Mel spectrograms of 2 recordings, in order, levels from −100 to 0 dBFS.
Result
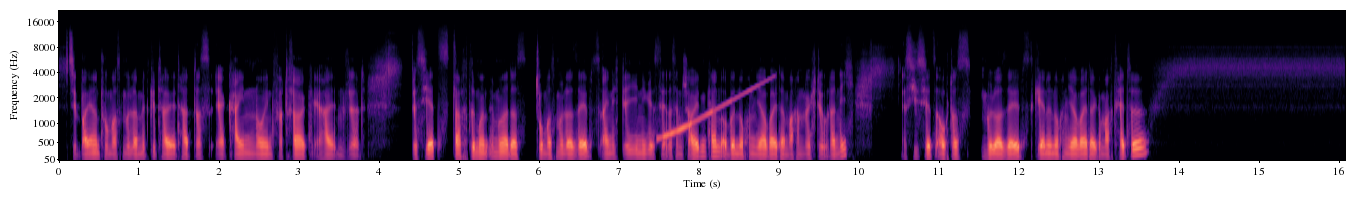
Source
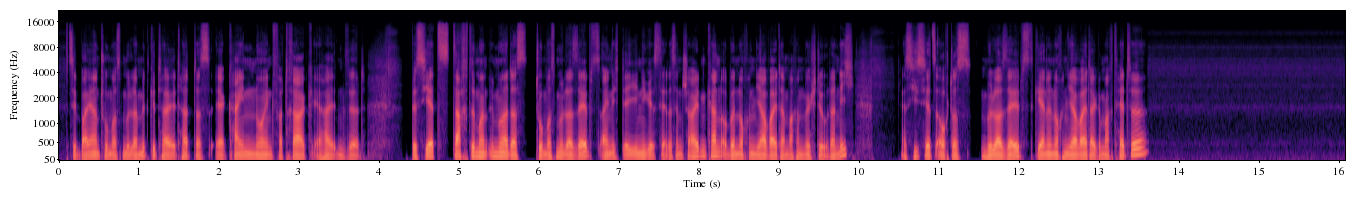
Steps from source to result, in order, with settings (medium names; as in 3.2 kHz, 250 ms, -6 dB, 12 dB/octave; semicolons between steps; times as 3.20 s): painted sound rise, 7.47–8.96 s, 580–3700 Hz -33 dBFS; auto-wah 420–4900 Hz, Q 2.5, down, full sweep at -23 dBFS; trim +2.5 dB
